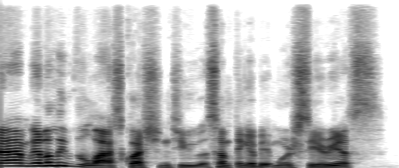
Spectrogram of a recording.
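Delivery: ordinary delivery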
